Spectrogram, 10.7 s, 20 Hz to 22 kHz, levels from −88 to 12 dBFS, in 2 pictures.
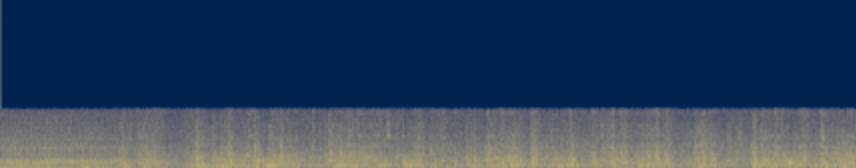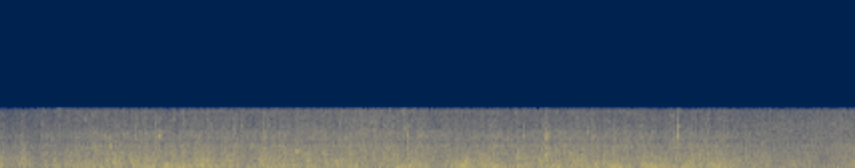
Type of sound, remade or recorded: remade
